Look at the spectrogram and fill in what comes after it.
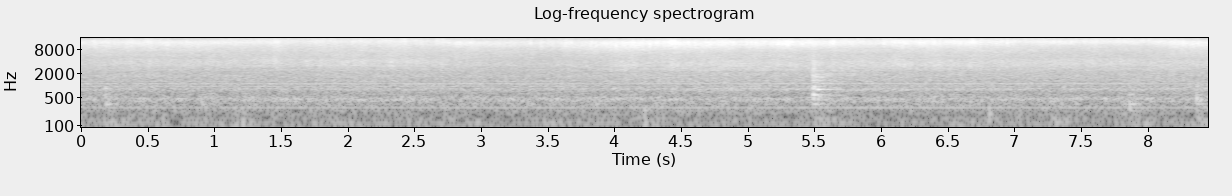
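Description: Garlic, shallots and spring onion sizzling in a little hot oil in a nonstick frying pan, stirred with a wooden spatula: a steady hiss, with a faint steady hum under it. One short, sharper scrape of the spatula about five and a half seconds in.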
